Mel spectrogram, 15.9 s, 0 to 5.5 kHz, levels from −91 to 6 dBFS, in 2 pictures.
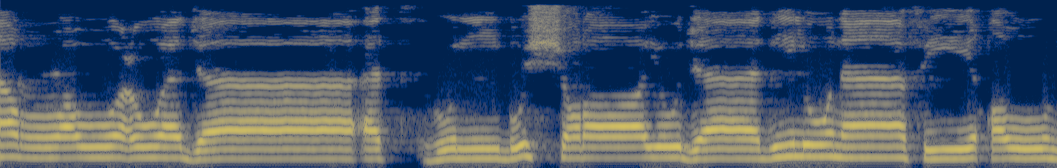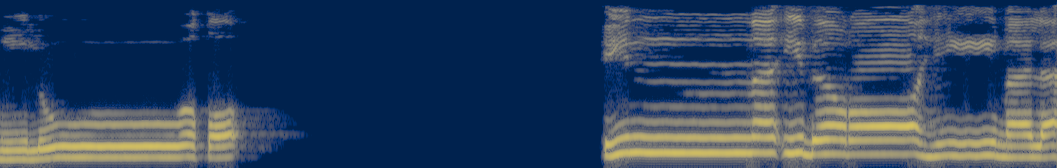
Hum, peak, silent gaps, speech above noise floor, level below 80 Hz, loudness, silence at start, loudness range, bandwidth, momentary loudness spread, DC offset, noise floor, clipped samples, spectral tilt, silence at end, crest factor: none; -6 dBFS; 10.27-12.42 s; over 75 dB; -64 dBFS; -16 LUFS; 0 s; 5 LU; 5.2 kHz; 5 LU; under 0.1%; under -90 dBFS; under 0.1%; -9.5 dB/octave; 0 s; 10 dB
